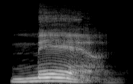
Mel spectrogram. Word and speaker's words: man: Man. Ok? Man. Um pouquinho mais longo. Você faz esse an. O A não é EAN, ok? An. Então, diferença em pronúncia.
